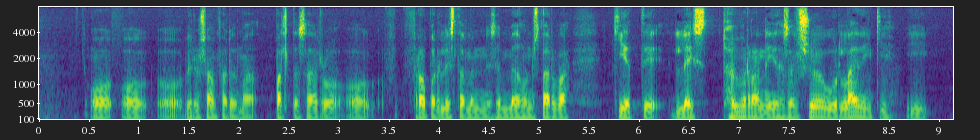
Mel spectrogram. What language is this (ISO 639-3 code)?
isl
